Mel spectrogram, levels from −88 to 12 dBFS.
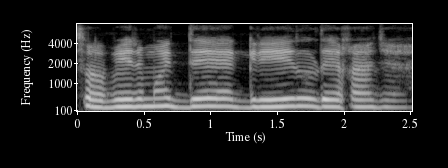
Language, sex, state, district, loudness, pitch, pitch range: Bengali, female, Assam, Hailakandi, -14 LUFS, 240 Hz, 230-250 Hz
